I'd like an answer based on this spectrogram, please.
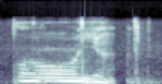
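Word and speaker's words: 大家: Kok daika di sini salah ya? Bukan daika tapi di sini bacanya oh ya.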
